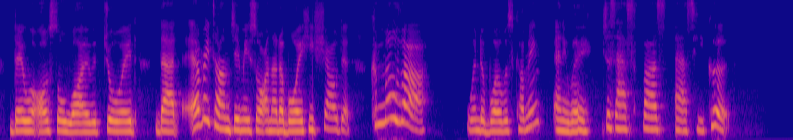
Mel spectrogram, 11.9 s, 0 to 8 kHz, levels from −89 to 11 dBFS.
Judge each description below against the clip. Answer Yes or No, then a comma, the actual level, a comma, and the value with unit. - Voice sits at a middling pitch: No, high, 220 Hz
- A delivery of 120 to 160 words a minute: Yes, average, 150 wpm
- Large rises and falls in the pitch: No, average, 3.1 semitones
